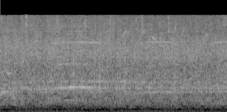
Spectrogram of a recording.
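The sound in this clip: An audience at a church convention applauds in a continuous, dense rush of clapping, steady and even throughout, with a muffled, dull tone lacking any high sparkle.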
